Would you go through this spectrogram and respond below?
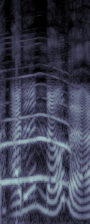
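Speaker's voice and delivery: high squealing laugh through the words. Real, not acted. Laughing shock at the remark.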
